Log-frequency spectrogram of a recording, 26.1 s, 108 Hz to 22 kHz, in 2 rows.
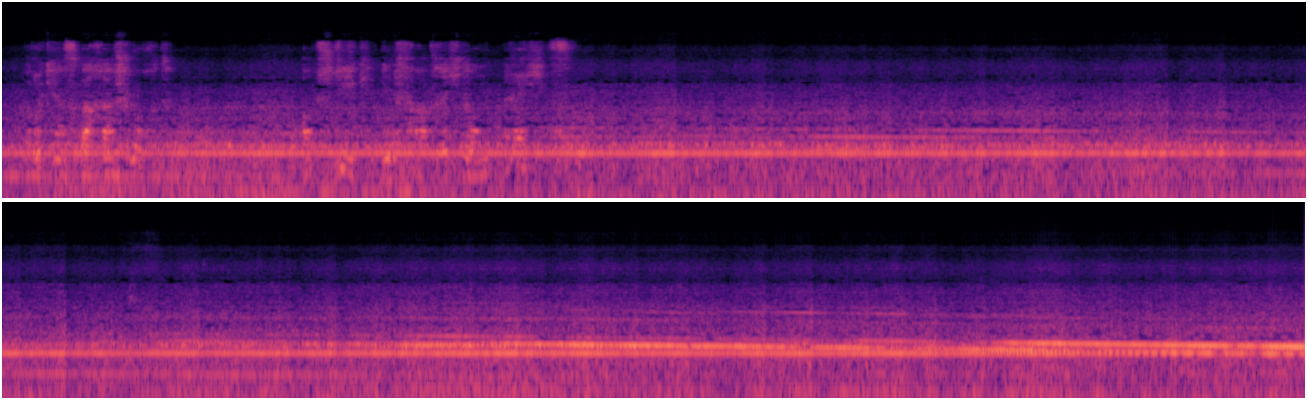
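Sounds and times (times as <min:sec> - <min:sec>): electric whine: 0:00.0 - 0:26.0
train running sound: 0:02.9 - 0:06.4.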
